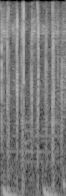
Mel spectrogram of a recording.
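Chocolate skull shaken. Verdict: Hollow.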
